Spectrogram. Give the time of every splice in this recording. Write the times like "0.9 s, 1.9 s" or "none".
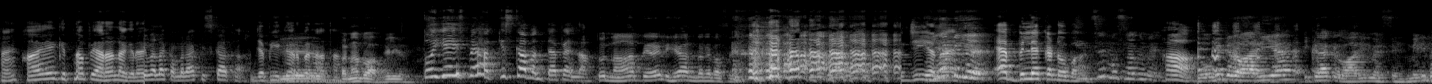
1.4 s, 2.4 s, 4.2 s, 9.1 s, 12.0 s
